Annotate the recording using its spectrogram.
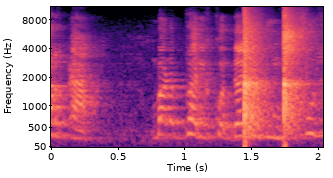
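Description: Two sharp hand claps about a quarter second apart, in the middle of a woman's lively speech.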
